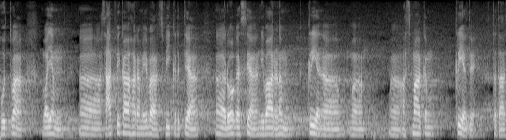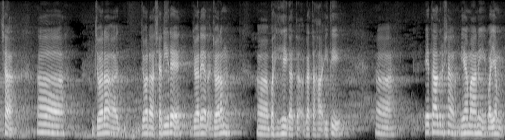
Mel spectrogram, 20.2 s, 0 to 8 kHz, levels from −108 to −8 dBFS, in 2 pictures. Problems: constant background noise, continuous background conversations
